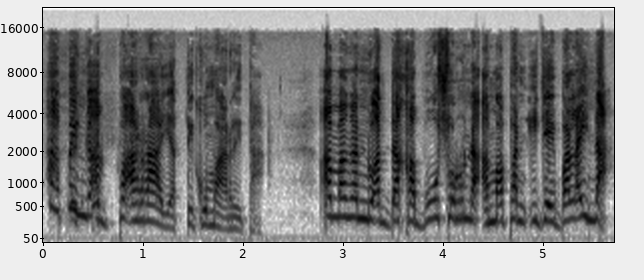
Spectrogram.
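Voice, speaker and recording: A woman's voice: high-pitched, animated, normal speed, pushed and bright, no room sound. A woman playing a feisty, nosy village gossip in an Ilocano comedy drama.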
